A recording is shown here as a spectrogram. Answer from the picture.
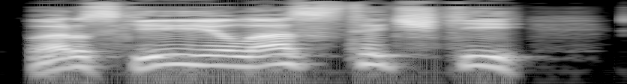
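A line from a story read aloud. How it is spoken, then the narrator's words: Shouted. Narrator (Russian): крикнул Миани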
